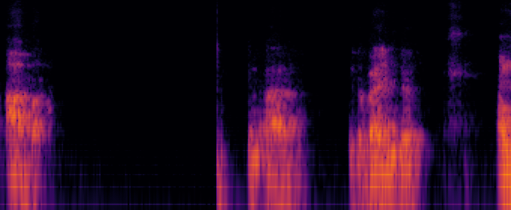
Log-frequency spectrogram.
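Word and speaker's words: אבא: So we're gonna go to the next word, which is father, and it's pronounced Abba.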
